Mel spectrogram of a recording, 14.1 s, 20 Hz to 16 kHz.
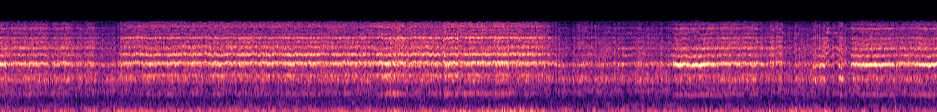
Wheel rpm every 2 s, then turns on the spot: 170, 170, 170, 170, 170, 160, 160.
none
